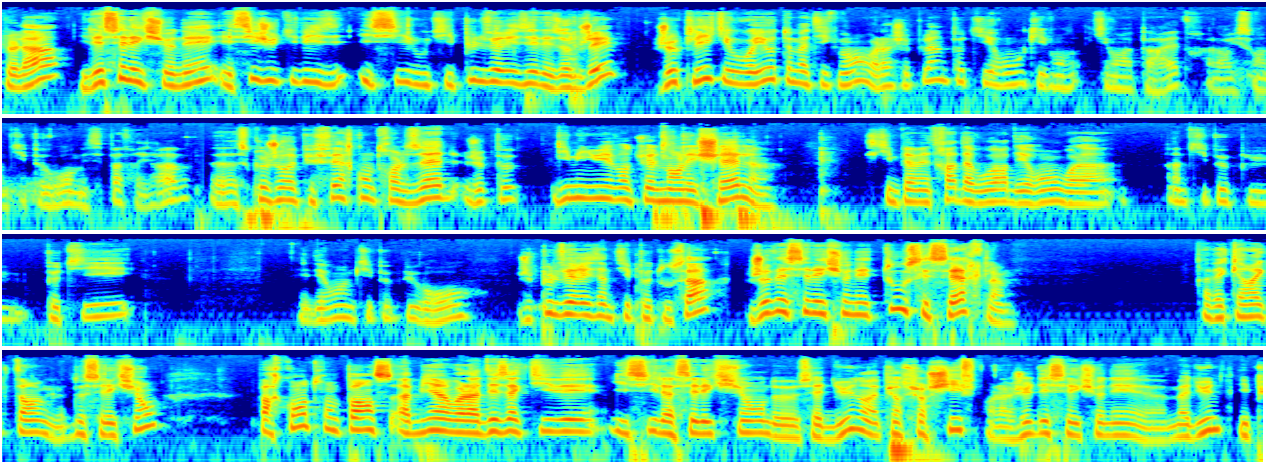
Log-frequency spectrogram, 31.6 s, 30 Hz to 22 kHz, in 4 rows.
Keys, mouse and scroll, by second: 3.3 click, 4.0-9.1 drag, 9.5 ctrl+z, 11.1 click, 11.9 KP_5, 12.0 KP_0, 12.2 KP_Enter, 13.3-19.3 drag, 21.0 click, 21.8-25.0 drag, 30.6 shift+click.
